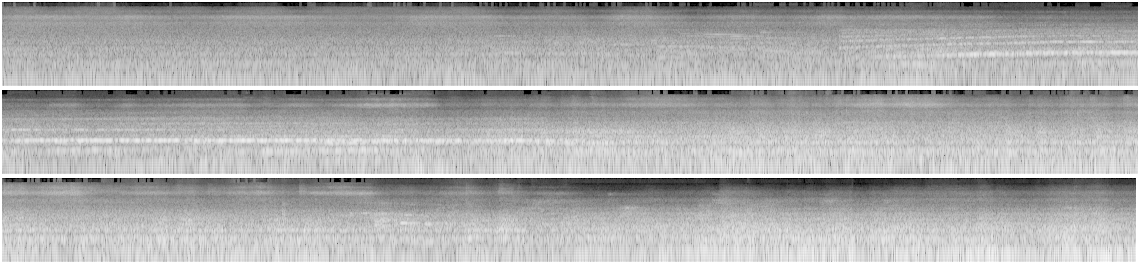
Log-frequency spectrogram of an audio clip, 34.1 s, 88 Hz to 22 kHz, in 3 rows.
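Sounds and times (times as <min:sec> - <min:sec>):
wheels on rail: 0:08.2 - 0:28.8.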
